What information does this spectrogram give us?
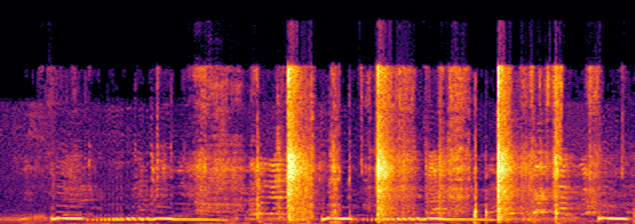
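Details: Cinnamon-headed green pigeon singing actively: long, wavering whistled notes that slide gently downward, repeated with short gaps, broken by several sharp broadband clicks or knocks.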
